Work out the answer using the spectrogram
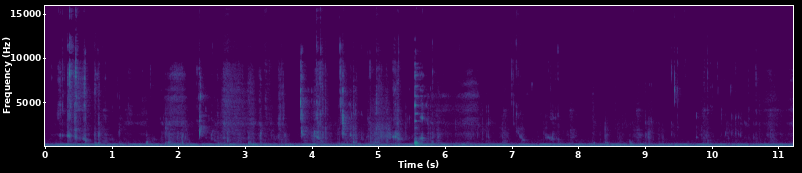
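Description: Close-miked chewing and biting of food, an irregular run of small mouth clicks and crunches with a few sharper crunches, over a faint steady hum.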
